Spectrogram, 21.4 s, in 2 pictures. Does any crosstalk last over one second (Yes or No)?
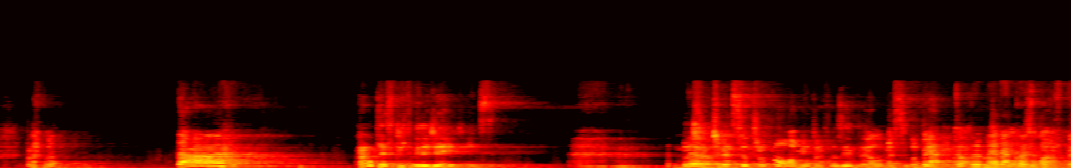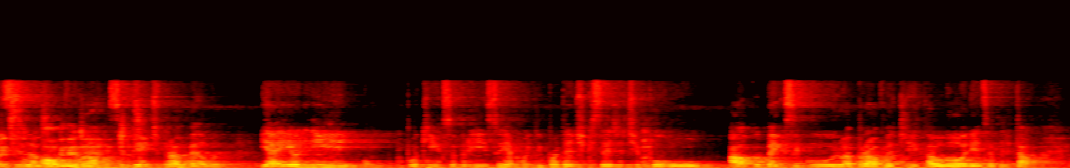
Yes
